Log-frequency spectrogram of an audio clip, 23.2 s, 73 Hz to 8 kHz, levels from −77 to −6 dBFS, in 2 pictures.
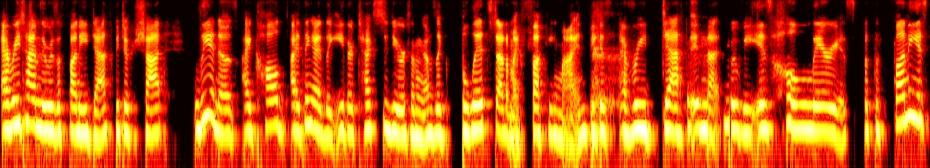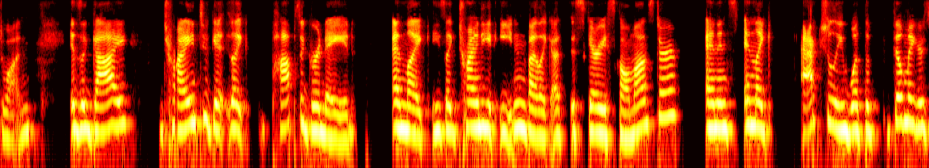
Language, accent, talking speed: English, American, 200 wpm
